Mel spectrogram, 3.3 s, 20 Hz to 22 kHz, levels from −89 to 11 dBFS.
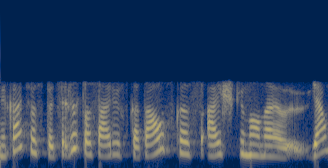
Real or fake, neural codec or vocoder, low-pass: real; none; 3.6 kHz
